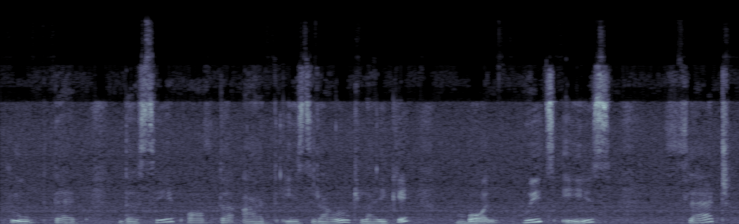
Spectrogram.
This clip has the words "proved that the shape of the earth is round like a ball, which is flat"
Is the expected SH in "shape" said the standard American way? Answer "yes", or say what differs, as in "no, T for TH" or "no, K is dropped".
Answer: no, S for SH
